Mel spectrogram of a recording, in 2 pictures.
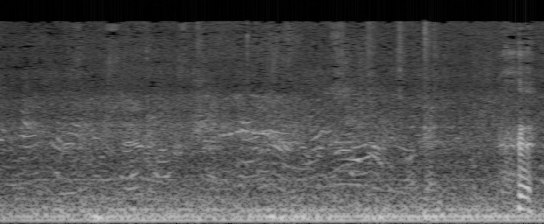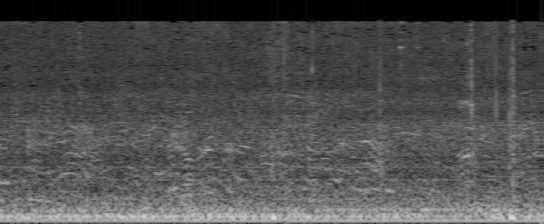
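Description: Background chatter of many people talking at once, over a steady low engine hum. One voice stands out briefly about four seconds in.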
